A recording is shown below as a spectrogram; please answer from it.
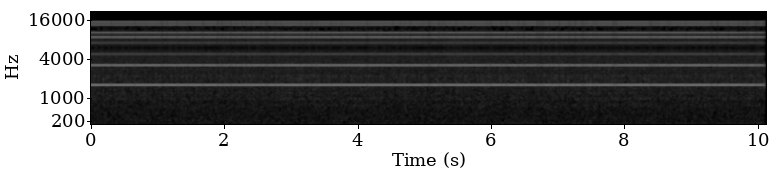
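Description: A faint, steady, high-pitched electronic tone with a second tone an octave above it, holding perfectly even without a break.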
